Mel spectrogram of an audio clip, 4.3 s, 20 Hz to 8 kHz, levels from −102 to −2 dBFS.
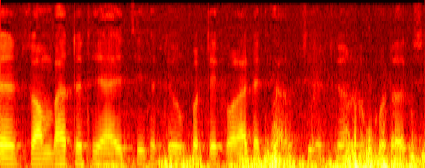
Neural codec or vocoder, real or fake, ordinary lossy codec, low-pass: codec, 16 kHz, 8 kbps, FunCodec, trained on Chinese and English, 25 frames a second; fake; AAC, 48 kbps; 7.2 kHz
